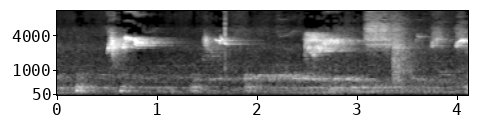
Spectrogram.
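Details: Red-whiskered bulbul giving short bright whistled phrases with quick up-and-down notes, in bursts with pauses, over a low background hum and faint voices.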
